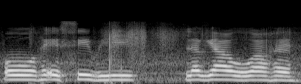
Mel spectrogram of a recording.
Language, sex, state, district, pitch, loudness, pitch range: Hindi, female, Haryana, Charkhi Dadri, 210 Hz, -11 LUFS, 200-220 Hz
